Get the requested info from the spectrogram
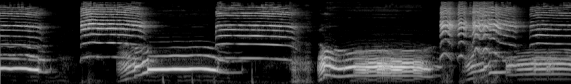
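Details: Pet dog at home howling: long sustained tonal wails rich in overtones, some held steady and some sliding down, with a brief silent gap near the start and a higher wavering cry toward the end.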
